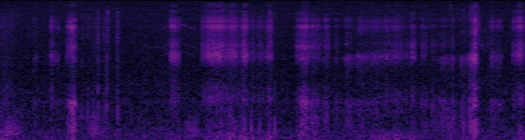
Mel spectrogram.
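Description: A metal fountain pen nib is drawn across a flat, solid page of a spiral-bound paper notebook resting on a surface, writing Korean letters in brown ink. It makes a steady, bright scratching with short stroke bursts and brief pauses between them.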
